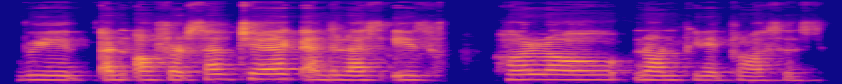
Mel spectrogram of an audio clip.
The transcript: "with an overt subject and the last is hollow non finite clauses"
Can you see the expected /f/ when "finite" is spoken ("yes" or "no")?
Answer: no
